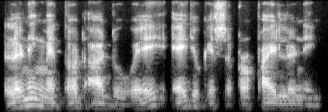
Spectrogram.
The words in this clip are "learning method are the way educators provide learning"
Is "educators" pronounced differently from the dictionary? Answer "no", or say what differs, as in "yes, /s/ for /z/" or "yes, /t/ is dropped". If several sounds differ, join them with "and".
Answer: yes, /s/ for /t/ and /z/ is dropped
